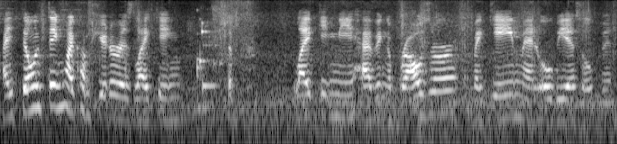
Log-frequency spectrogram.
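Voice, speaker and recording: A woman's voice: mid-range voice, a little fast, poor audio. A woman giving casual live game commentary as a streamer, chattily reacting aloud to the game and her chat. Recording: game music behind the voice. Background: game music.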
